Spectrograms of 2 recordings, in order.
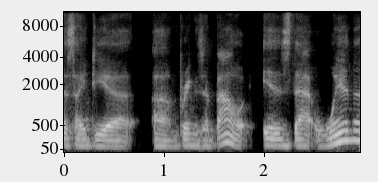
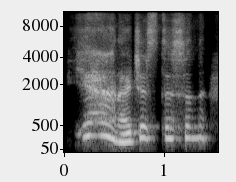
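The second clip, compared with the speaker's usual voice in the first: pitched-up partner trailing off mid-word; higher, lightly voiced partner; 12 semitones higher than usual. Shown as a demonstration. Demonstrating to students a higher voice that trails away. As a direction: let the partner's voice rise and fade out.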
